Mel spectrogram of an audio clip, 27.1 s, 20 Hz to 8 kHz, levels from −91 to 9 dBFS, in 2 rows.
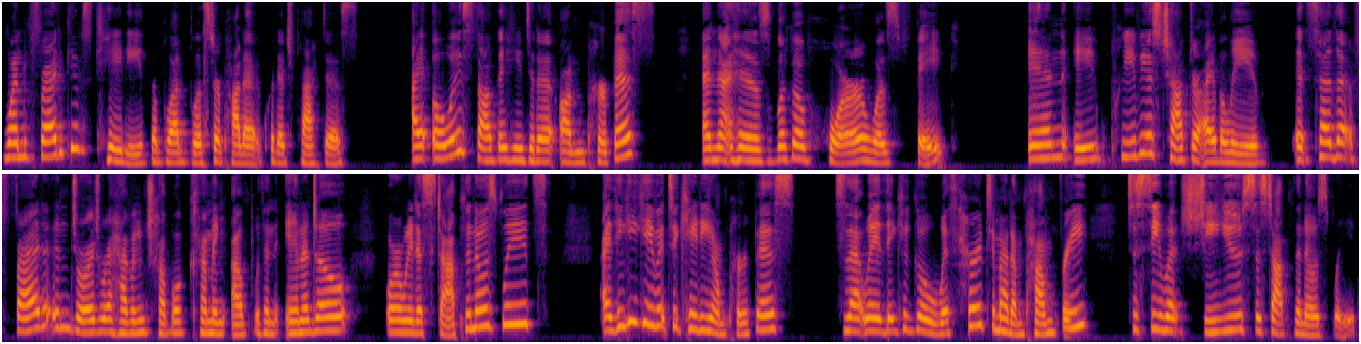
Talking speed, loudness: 185 wpm, -20 LUFS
